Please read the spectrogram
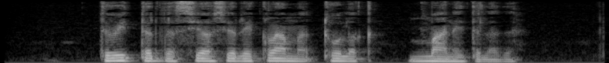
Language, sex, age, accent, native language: Uzbek, male, 18-24, Buxoro, Uzbek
